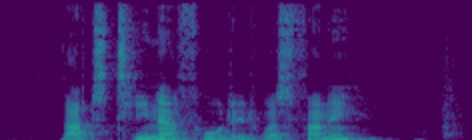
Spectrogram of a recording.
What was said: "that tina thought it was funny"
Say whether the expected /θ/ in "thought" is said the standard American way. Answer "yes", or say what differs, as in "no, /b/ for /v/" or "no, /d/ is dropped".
no, /f/ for /θ/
